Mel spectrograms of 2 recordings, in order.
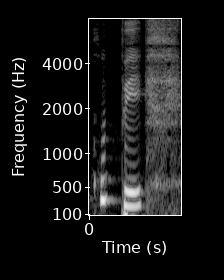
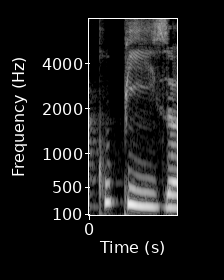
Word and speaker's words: coupées: cheveux coupés, des fraises coupées. Vous voyez qu'on ne prononce pas le E donc on dit pas « coupiz » ce n'est pas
